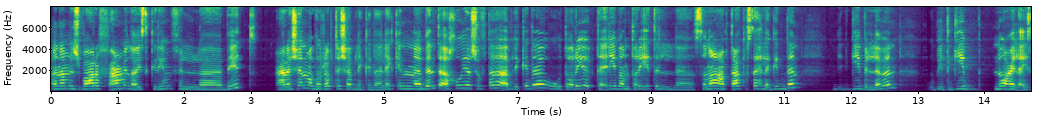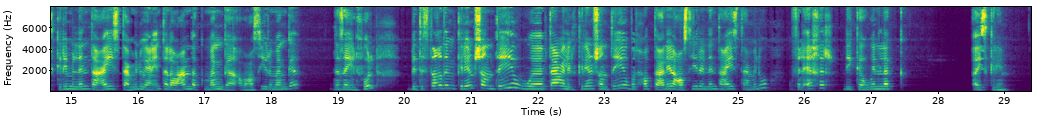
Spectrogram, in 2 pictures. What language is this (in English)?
Egyptian Arabic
